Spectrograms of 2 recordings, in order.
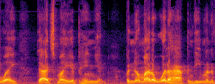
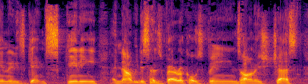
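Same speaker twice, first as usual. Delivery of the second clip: ordinary talk, nothing marked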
